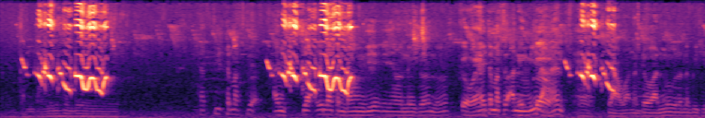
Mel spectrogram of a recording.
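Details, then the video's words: Black-naped oriole (kepodang emas) giving short bursts of fluty, wavering whistles every few seconds, with a person talking between the phrases. "Kicauan Burung Kepodang Emas"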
